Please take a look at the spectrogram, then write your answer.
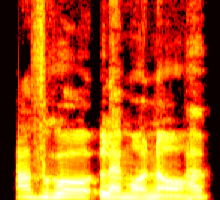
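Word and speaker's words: avgolemono: lemon the lemon egg AO lemono AO is the egg and lemono lemon exactly so so you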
